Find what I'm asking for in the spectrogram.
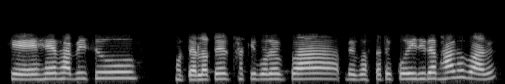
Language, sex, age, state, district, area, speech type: Assamese, female, 45-60, Assam, Golaghat, rural, conversation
